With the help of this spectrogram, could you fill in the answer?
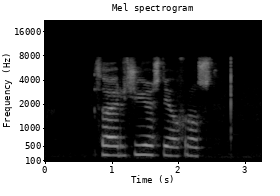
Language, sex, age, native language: Icelandic, male, 9, Icelandic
